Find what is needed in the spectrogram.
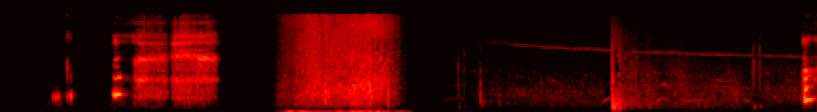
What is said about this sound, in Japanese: あ、この音って花火。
